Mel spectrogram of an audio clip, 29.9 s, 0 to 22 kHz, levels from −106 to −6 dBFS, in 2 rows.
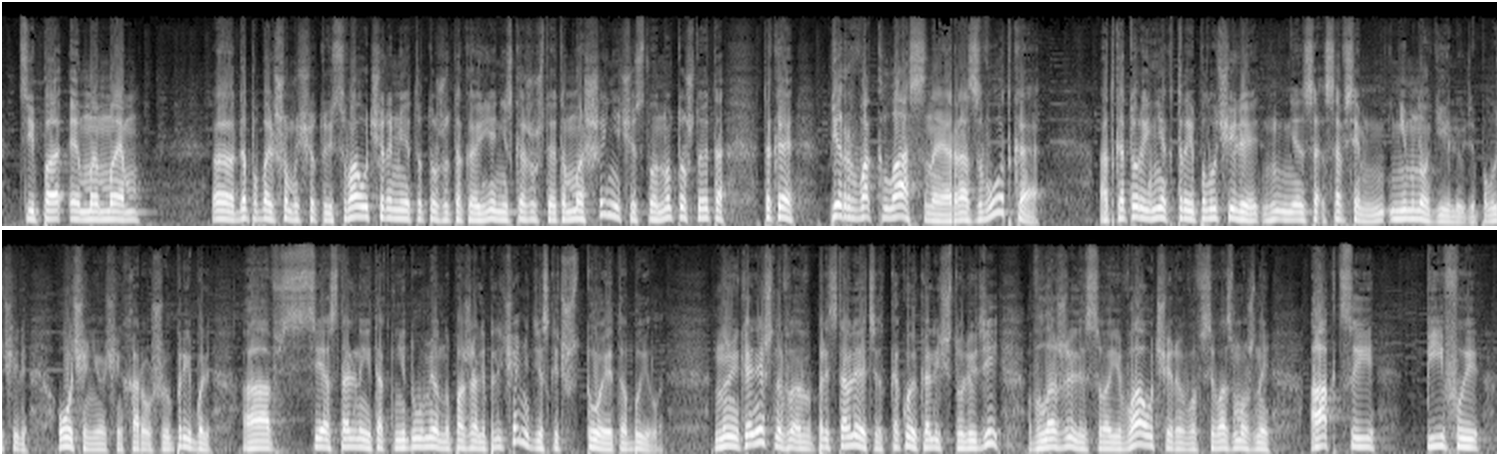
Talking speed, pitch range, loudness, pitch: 130 wpm, 120-150 Hz, -15 LUFS, 135 Hz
